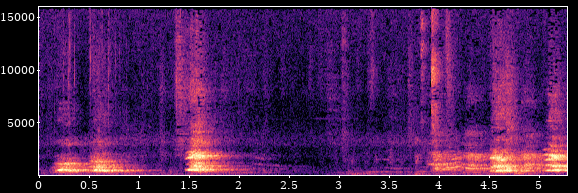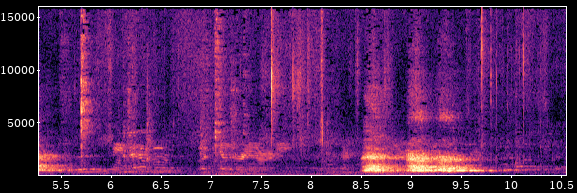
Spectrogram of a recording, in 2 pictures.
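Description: A dog whines close by.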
